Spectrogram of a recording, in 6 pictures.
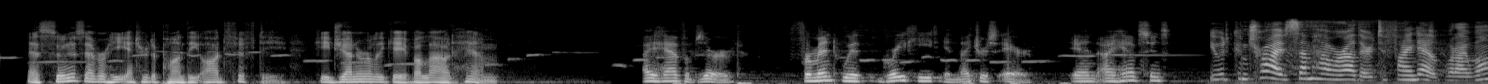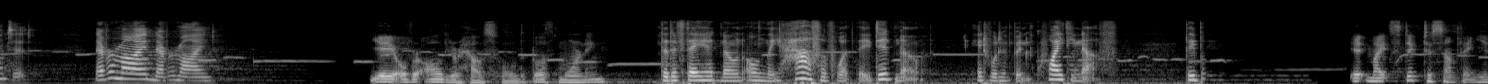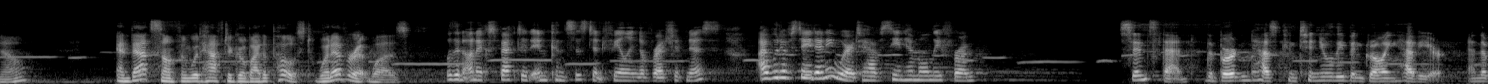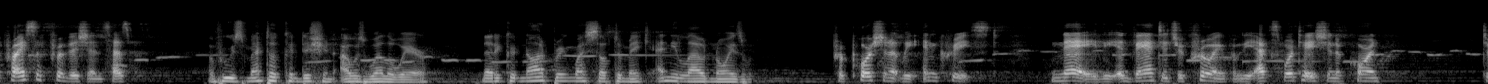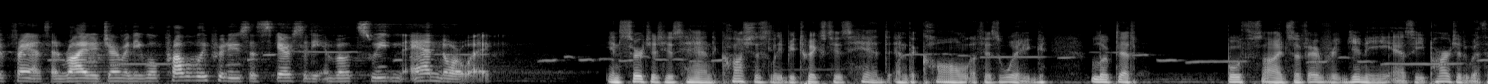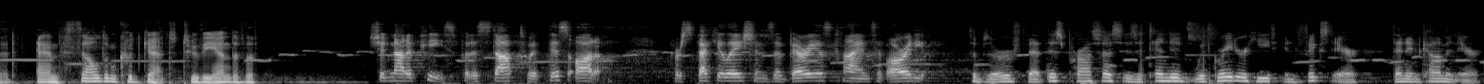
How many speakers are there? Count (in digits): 9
